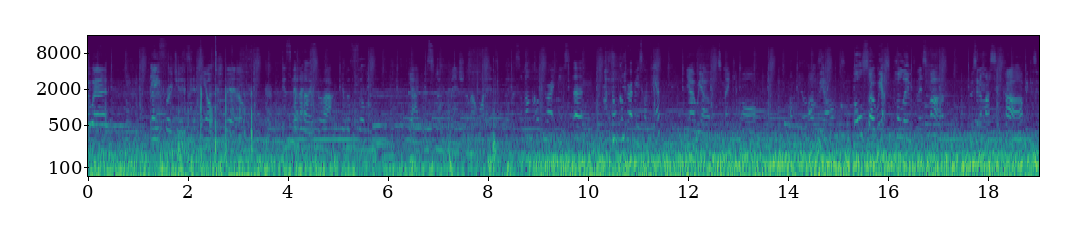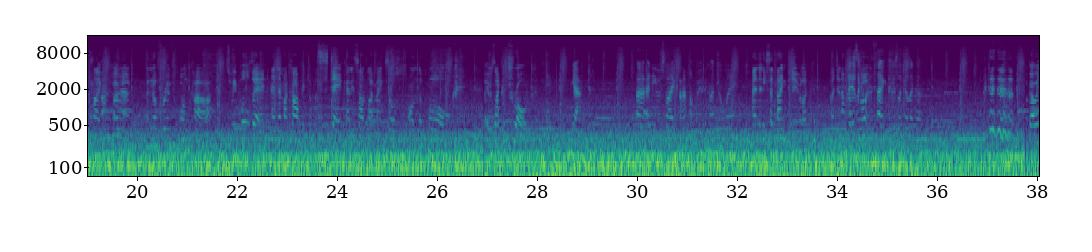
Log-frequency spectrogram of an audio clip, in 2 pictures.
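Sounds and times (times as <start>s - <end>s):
car road and engine rumble: 0.0s - 38.0s.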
